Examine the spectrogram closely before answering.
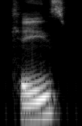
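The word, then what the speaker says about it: cayes: to there are 450 keys uh which are our little islands now keys is not spelt kuis it's it's spelled c-a-y-e-s but pronounced keys uh americans have a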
